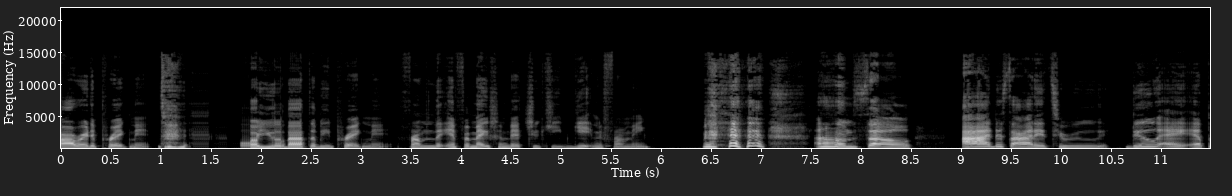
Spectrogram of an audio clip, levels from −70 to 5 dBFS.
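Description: From 1.33 to 2.39 s, new audio most likely reached the playback software too seldom, so it filled the gaps by looping the last short buffer, repeating material for about half that stretch while the real speech was skipped. The result is robotic sound from repeated short buffers. A rigid, metallic buzz at 50 Hz, which fits a 20 ms buffer, sits over the voice for about a second, still tracking the speech only roughly.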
